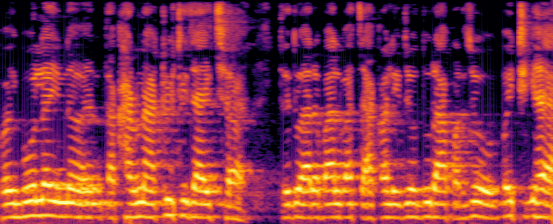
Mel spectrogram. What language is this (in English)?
Maithili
